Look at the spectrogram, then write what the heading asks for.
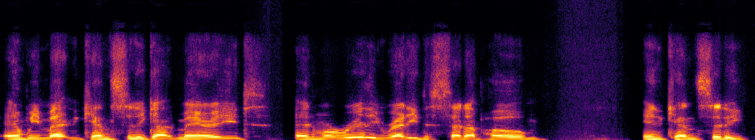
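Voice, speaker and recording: Middle-aged man, American Midwest accent, chatty and self-deprecating guest, mid-pitched voice. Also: a little fast, dry recording, low-quality recording. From Minnesota, USA. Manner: animated, self-deprecating, lots of fillers. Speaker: vicar and guest. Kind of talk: casual interview storytelling.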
